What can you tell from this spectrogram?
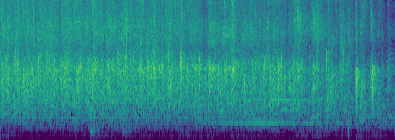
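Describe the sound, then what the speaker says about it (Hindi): An audience applauds at a CBSE school award ceremony in Mohania, with dense, steady clapping that carries on for several seconds and then starts to fade. "ताली बजाएं सर के लिए"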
